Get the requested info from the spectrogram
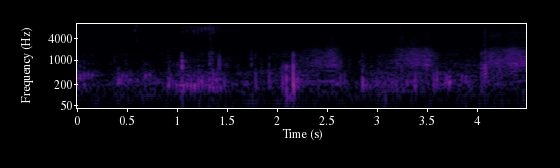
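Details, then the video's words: Cat purring softly during fur grooming, a low rumble partly covered by rustling and brushing noises through the fur. "Katze schnurt bei der Fell Pflege"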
